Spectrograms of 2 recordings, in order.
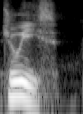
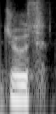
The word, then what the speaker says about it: juice: Y ya que estamos hablando de pronunciación, no se pronuncia Juice, se pronuncia Juice en inglés. Juice, vale. Juice, es como Chus, ¿vale? Como Chus Lampreave, ¿vale?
